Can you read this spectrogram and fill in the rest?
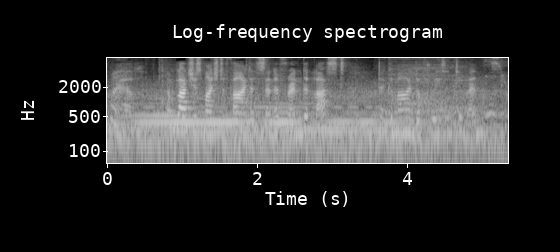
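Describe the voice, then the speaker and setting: A woman's voice: on the high side, normal speed, loud music behind the voice, lightly acted. An actress playing a teasing, genteel lady of a wartime household in a period drama. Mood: pensive. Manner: teasing, old-fashioned idioms.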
